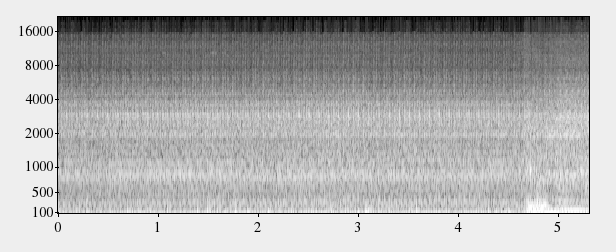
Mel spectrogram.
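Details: 1969 Reliant Regal 850cc engine on test stand before installation, electronic ignition, 82-degree thermostat: rough, steady rattling beat about four per second at idle; abnormal engine noise, cause not yet clear.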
